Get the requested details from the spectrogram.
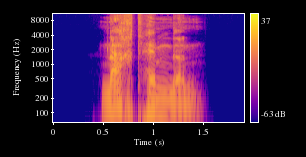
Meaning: plural of Nachthemd
- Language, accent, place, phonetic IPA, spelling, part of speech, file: German, Germany, Berlin, [ˈnaxtˌhɛmdn̩], Nachthemden, noun, De-Nachthemden.ogg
